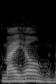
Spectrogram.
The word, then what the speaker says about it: mahjong: I just learned it's pronounced Mahjong, not Mahjong.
